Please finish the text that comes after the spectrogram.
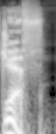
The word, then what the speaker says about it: GIF: don't don't do it what is the right way to pronounce gif it's jif does the person in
